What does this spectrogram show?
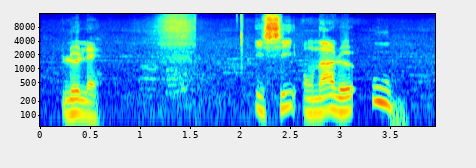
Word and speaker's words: lait: Le lait. Ça s'écrit A-I-T. Le lait.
